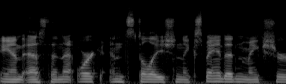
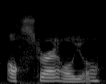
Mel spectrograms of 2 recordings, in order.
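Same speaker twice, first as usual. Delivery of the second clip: a weak stab at an Australian accent on Australia, rising at the end; failed Australian accent; 5 semitones higher than usual. Shown as a demonstration. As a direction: try an Australian accent and miss. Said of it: "That was not an Australian accent".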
